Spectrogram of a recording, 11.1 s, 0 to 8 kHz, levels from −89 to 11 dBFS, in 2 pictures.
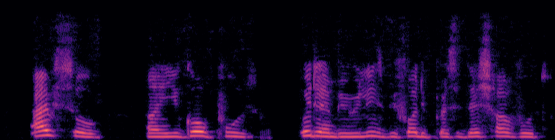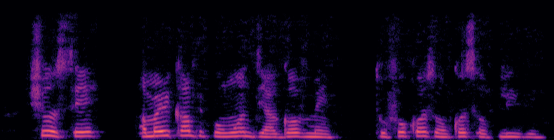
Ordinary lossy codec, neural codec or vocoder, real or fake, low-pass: AAC, 48 kbps; none; real; 7.2 kHz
